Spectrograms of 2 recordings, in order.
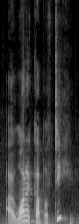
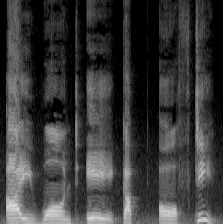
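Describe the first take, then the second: First: The small words are reduced to weak forms. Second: Every small word keeps its full, clear vowel. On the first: The speaker calls it right. "How are you going to say it?" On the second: The speaker calls it wrong. "You're not going to say it that way"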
